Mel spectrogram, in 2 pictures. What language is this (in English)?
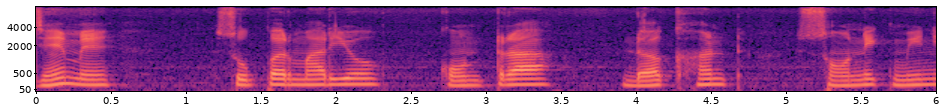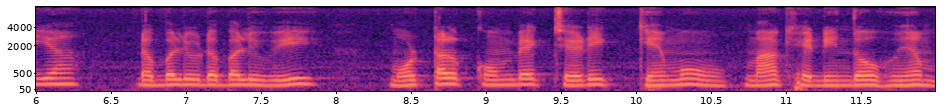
Sindhi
